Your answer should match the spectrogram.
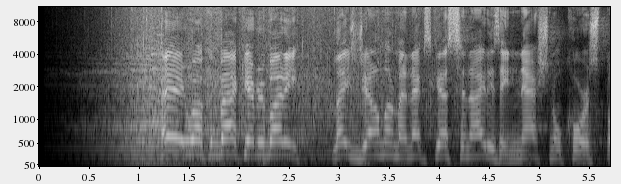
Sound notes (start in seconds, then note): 0.3 cheers and applause; 1.0 band playing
